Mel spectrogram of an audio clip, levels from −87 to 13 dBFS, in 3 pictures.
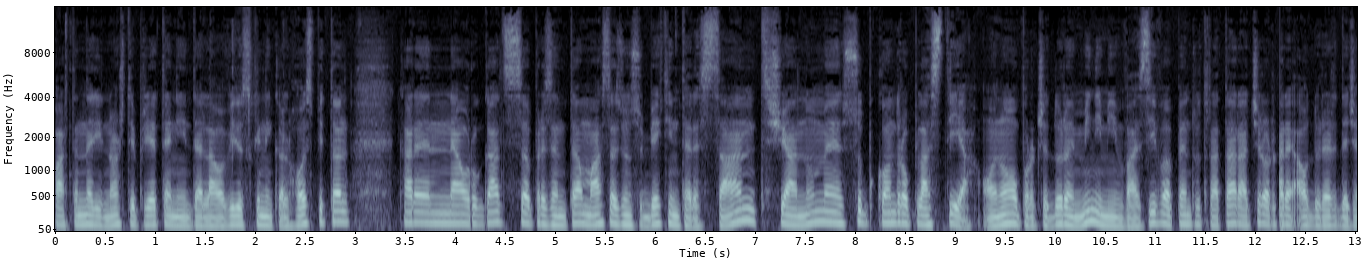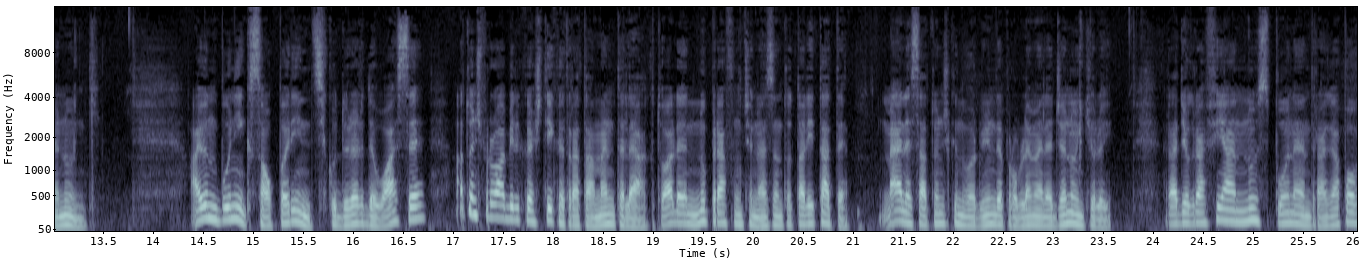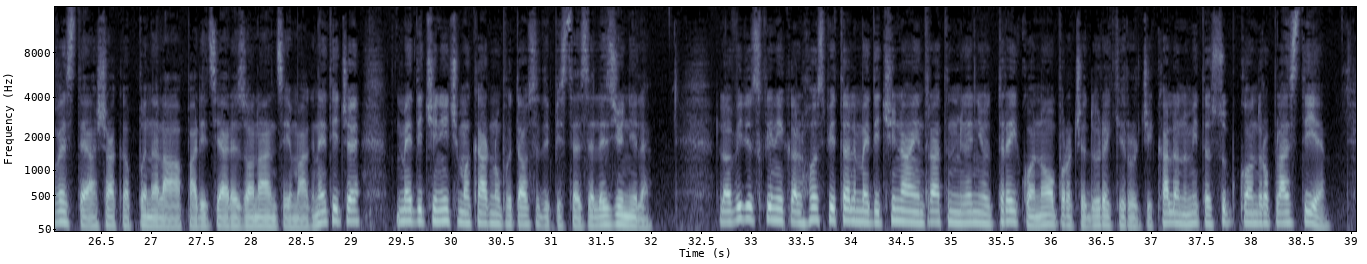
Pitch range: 95-125 Hz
